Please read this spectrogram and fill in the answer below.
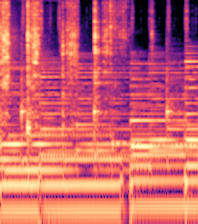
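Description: A metal spoon scraping and clinking against the inside of a cooking pot as cooked vegetables are scooped out, a few strokes mostly in the first second, over steady background music.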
